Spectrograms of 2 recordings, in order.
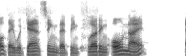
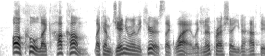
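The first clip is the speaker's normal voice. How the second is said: ordinary delivery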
